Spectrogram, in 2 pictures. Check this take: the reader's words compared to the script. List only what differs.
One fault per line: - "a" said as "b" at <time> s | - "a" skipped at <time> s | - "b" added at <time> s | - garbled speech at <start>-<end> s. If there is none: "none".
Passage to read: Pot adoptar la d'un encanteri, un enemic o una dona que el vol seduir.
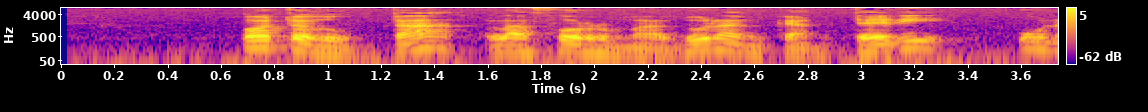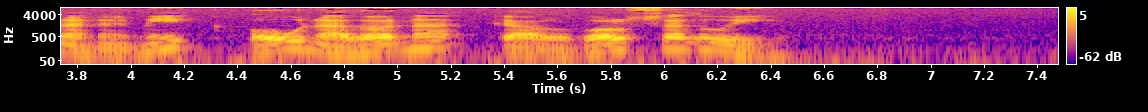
- "forma" added at 1.8 s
